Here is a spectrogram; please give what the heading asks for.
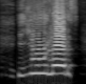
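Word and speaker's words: Euler: का नाम रख दिया यूलर्स फॉर्मूला। ई मत प्रोनाउंस करना, ठीक है, ई इज साइलेंट।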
